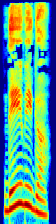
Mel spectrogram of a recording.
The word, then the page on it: ದೇವಿಗ: dēviga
